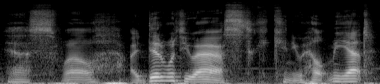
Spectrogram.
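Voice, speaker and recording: Slow, creaky man with swooping pitch. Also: very animated, a bit bright, soft background music. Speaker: gaming video host. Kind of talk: roleplay video game commentary.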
